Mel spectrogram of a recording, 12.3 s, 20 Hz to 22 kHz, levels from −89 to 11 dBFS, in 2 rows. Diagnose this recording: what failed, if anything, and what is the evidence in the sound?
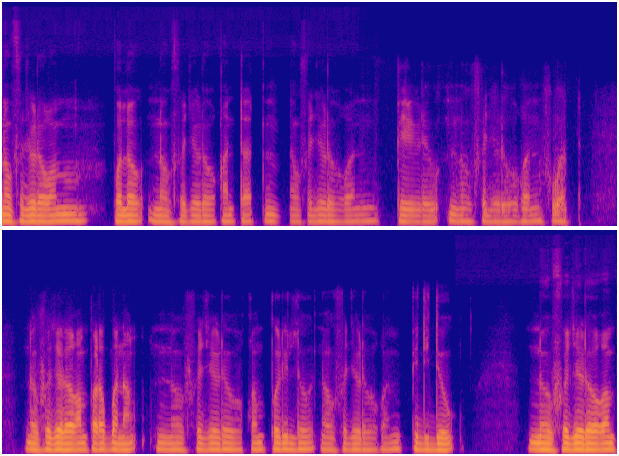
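Network stage, call audio freeze: after "palau naafwejereu kan tat", from 2.69 to 2.89 s, the last sound carries on as a fading buzz for about 180 ms before speech resumes with nothing missing. This points to delayed packets, likely, leaving the jitter buffer empty so the receiver extended the audio.

Network stage, short concealed packet loss: brief smears at 2.97 to 3.00 s and 3.04 to 3.07 s, each about 30 ms. Roughly 20 ms of speech never reached the decoder in each case, and the receiver patched the gap by extrapolating the preceding sound before blending back.

Codec stage, call bitrate drop: from 3.57 to 10.74 s the speech becomes rough and muffled. The encoder rate fell from 32 to 8 kbps, sitting at the floor for about 2.3 s, and audio bandwidth narrowed from 20 kHz to 8 kHz, removing high-frequency detail.

Call processing stage, jitter buffer speed-up: from 8.64 to 9.79 s the speech runs about 15% fast at unchanged pitch and sounds hurried. 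The receiver trimmed short pitch-period segments repeatedly, about a fifth of a second in total, to drain excess buffered delay.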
